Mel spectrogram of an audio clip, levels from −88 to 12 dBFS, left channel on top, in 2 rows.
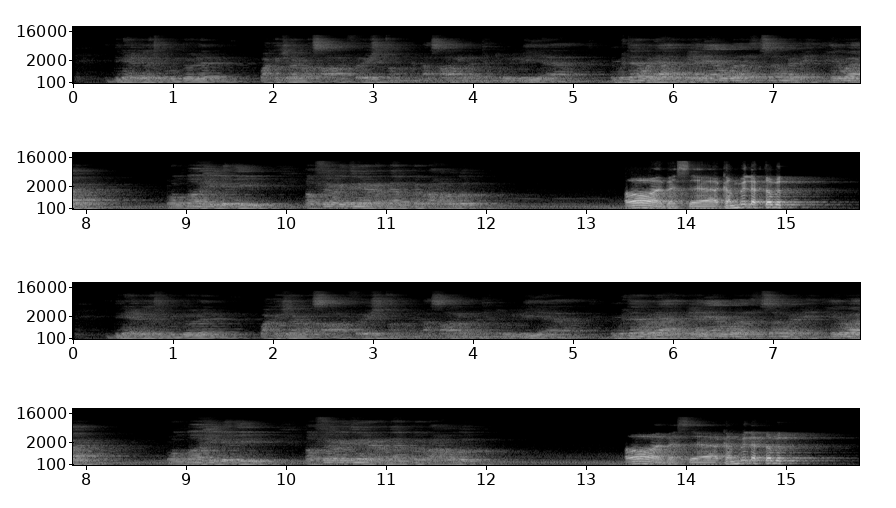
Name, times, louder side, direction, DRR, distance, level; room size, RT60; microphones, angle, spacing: voice 1, 0.3-1.5 1.9-5.0 5.4-8.1 8.8-9.8 10.2-11.9, left 1 dB, 20° left, -10 dB, 1.8 m, -33 dB
sound 1, 3.0-13.6, equal, 10° right, 1.4 m, -48 dB
voice 2, 13.4-14.9, left 4 dB, 55° left, 12 dB, 0.4 m, -19 dB
12.0 x 5.3 x 3.6 m, 1.3 s
head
